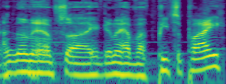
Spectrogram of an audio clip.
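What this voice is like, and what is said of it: Put-on Brooklyn New York accent. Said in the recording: “this next one I have to say with an accent ... from Brooklyn, New York ... Well, that's well done.”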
